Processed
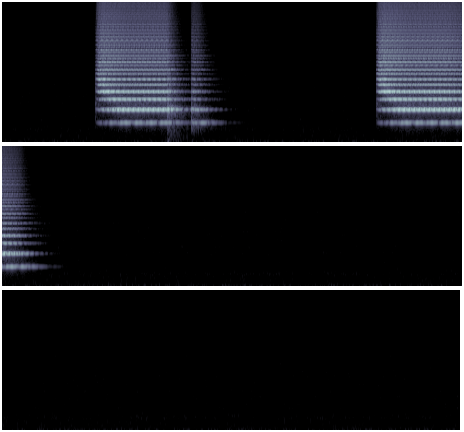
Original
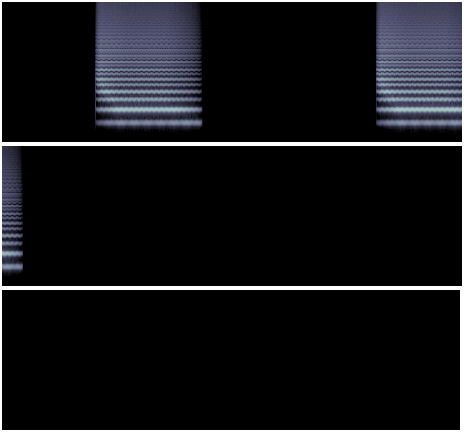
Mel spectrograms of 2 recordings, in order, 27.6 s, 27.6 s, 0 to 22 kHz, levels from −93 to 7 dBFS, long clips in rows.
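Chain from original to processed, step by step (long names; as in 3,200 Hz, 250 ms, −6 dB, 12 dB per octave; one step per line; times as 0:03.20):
0:03.29–0:03.78: gate with flip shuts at −23 dBFS, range −40 dB
convolution reverb RT60 0.85 s, pre-delay 3 ms, DRR −7 dB
level −5 dB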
